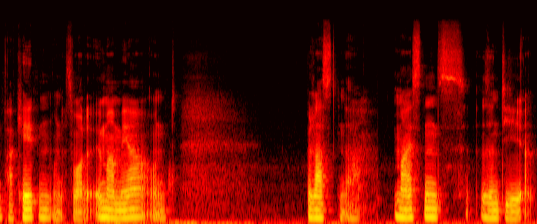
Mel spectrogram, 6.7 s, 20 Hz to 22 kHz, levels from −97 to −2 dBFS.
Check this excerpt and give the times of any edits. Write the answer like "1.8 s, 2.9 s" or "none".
none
